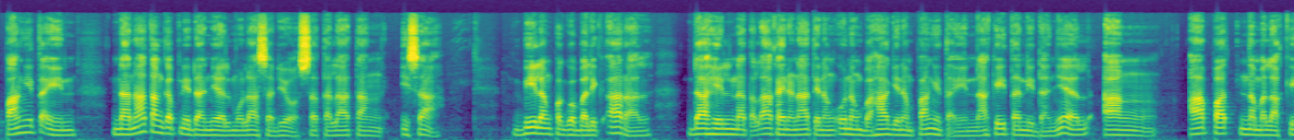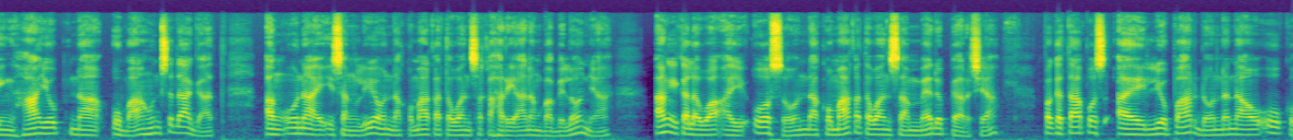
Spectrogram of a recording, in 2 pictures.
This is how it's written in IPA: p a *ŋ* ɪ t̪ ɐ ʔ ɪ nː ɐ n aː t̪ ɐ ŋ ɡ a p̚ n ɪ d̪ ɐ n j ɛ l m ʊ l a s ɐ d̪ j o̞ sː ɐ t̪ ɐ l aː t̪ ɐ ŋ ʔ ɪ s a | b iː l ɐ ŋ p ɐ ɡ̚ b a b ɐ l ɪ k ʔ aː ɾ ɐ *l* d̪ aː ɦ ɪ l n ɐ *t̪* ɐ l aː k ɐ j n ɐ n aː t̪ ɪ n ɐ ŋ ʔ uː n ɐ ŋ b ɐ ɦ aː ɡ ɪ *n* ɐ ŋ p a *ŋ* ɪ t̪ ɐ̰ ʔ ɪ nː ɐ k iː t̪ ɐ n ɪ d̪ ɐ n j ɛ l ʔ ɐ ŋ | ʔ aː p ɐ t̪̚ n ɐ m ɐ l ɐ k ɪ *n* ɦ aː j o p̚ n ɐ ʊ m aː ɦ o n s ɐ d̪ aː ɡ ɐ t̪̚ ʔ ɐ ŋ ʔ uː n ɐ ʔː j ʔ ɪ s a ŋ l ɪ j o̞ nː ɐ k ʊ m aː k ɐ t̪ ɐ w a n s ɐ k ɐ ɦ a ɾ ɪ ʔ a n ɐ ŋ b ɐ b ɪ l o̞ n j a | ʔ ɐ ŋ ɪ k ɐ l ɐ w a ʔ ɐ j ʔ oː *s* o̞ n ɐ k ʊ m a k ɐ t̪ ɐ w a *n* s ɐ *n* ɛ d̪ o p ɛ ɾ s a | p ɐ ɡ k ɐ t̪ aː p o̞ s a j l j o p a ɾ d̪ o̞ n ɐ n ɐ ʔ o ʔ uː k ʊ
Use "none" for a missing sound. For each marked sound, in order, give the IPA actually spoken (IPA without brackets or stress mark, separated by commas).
ŋ, l, t̪, n, ŋ, ŋ, s, n, m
